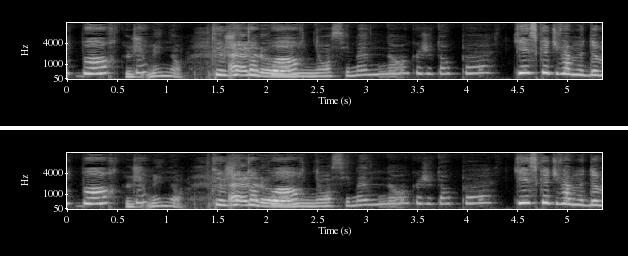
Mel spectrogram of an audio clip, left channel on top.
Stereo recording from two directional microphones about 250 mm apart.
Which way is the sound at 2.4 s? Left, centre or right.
Left.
